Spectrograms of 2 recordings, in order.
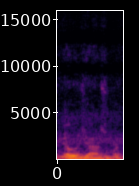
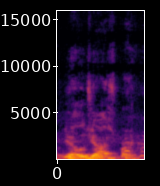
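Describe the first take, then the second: First: Said in the usual way. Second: "Yellow jasper" said up and louder, stress on "Yellow"; emphatic correction. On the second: Real, not acted. Recalling the stone's name for the campers, emphatic. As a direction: land "Yellow" firmly as the right answer. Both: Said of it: "what do you call it?".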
